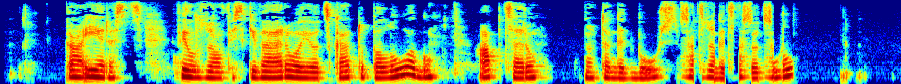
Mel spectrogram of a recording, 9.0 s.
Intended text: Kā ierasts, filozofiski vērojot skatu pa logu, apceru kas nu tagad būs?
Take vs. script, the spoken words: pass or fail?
fail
